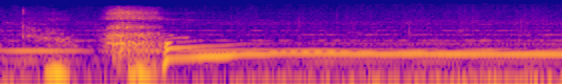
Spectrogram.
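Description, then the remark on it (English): In a tabletop role-playing game, a person voices the howl of pain of a mayor struck between the shoulder blades by a kusarigama: two short, harsh gasping bursts, then a long, steady, piercing howl held for more than a second, fairly loud. “As S comes down, striking with his Kusarigama, you see it plunge in between the shoulder blades of the mayor, who doubles over in pain and lets out a terrifying howl.”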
